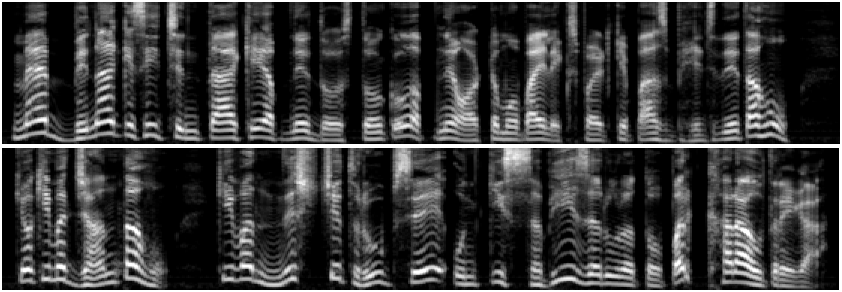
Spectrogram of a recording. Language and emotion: Hindi, happy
